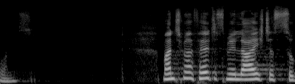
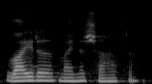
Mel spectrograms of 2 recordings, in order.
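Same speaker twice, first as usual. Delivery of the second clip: slow charge; 3 semitones lower, 4 dB quieter, much slower than usual. Acted. Jesus gives Peter a task.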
